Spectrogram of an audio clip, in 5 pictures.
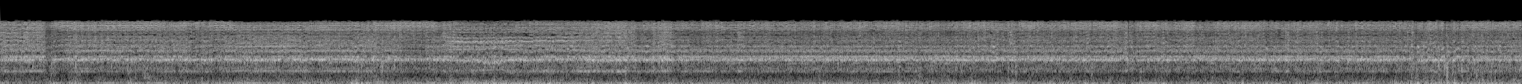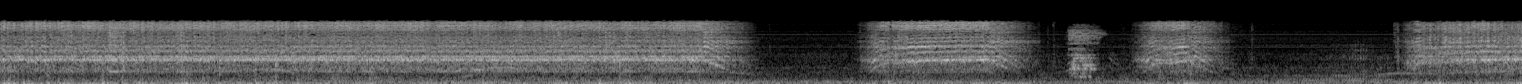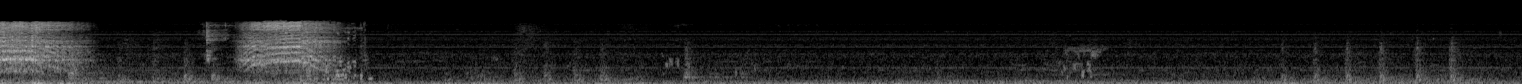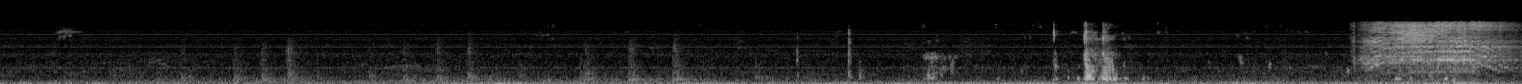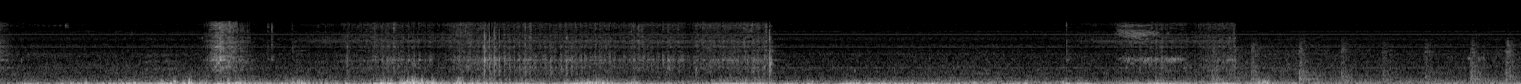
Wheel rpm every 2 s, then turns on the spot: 160, 160, 160, 160, 160, 160, 160, 160, 160, 160, 160, 50, 90, 30, 40, 70, 40, 0, 0, 0, 0, 0, 0, 0, 0, 0, 0, 0, 0, 40, 40, 10, 20, 20, 10, 0, 10, 0.
64-70 72-74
